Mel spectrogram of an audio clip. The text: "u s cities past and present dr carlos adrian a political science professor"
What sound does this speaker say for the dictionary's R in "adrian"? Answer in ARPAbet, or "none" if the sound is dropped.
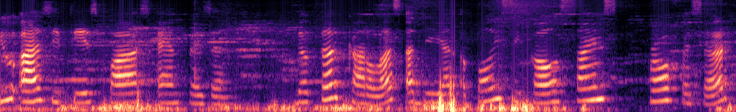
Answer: none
